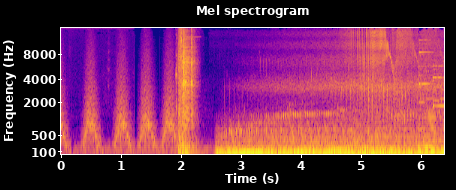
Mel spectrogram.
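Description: Cartoon sound effects of a fantasy machine starting up. About five soft whooshes come first, then a louder whoosh about two seconds in. After that a steady low rumbling hum sets in, with a faint rising whine over it.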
